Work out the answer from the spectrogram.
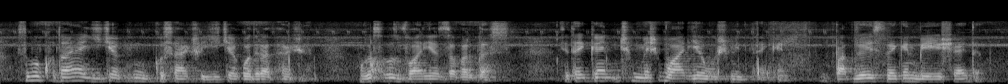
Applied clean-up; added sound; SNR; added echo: none; none; none; none.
